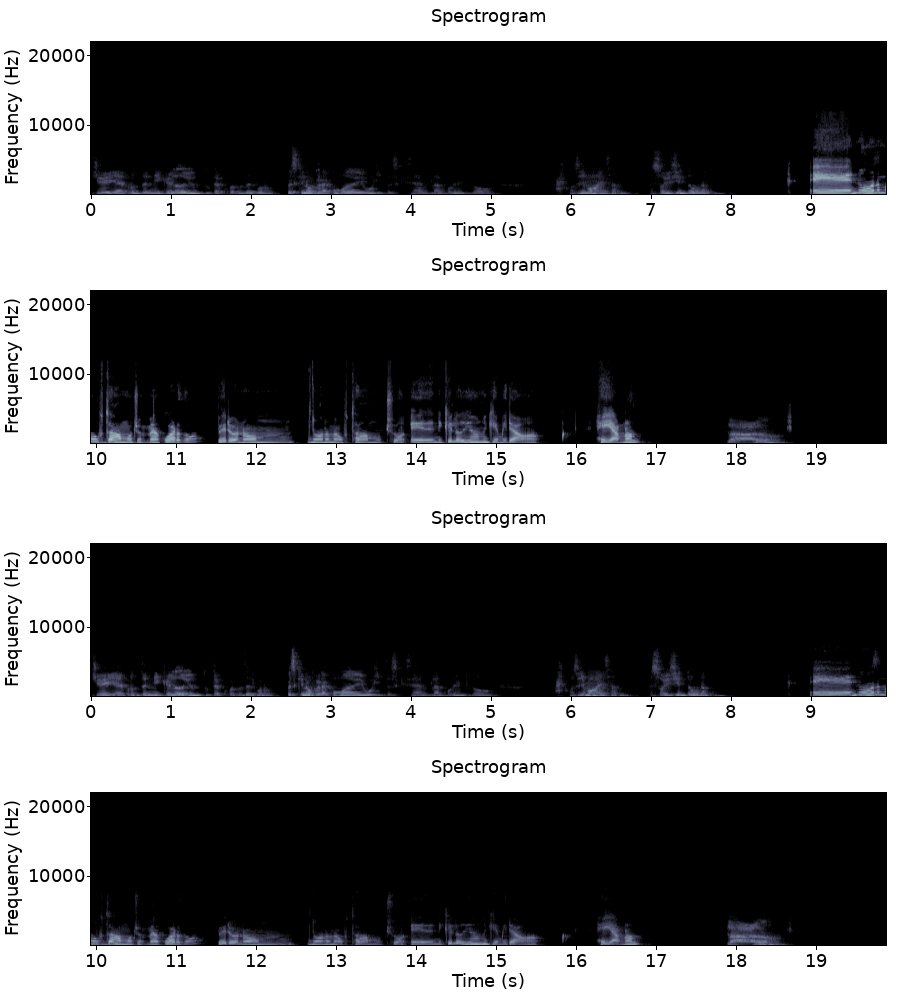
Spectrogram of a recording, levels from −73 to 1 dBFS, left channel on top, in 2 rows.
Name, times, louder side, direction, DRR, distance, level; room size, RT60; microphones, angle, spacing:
voice 1, 0.0-5.4 5.8-6.7 7.0-7.9 9.6-10.2 17.9-18.7, right 1 dB, 60° right, 3.7 m, -43 dB
voice 2, 9.0-15.5 16.3-16.8, left 6 dB, 90° left, 0.5 m, -32 dB
7.8 x 6.2 x 6.5 m
head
